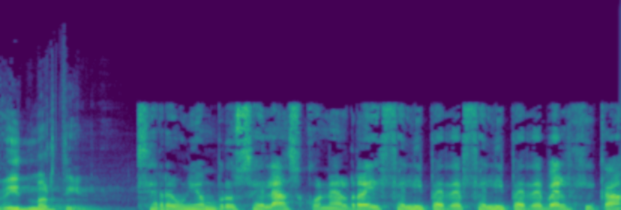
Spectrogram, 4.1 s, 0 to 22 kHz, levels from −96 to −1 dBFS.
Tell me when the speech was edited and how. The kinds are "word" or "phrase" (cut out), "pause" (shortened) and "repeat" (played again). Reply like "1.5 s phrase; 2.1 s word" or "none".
3.1 s repeat

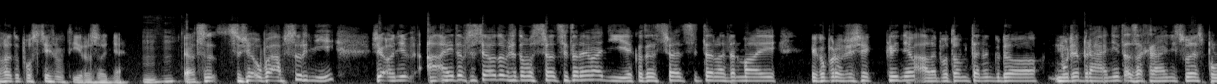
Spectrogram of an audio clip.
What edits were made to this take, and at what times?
1.3 s pause; 9.1 s word; 10.4 s pause

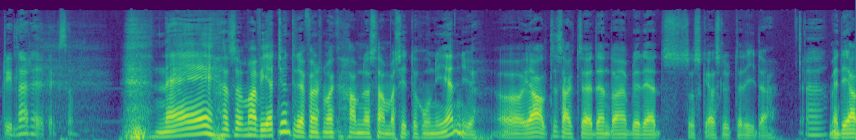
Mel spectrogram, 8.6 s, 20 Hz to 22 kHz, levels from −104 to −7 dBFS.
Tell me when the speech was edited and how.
none

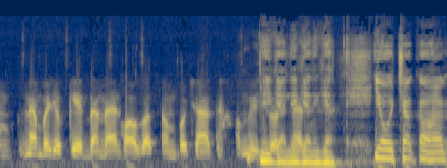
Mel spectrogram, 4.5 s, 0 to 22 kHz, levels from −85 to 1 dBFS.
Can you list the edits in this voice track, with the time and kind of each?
1.2 s word

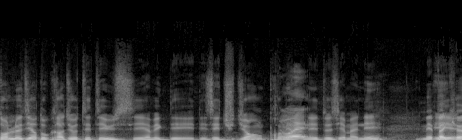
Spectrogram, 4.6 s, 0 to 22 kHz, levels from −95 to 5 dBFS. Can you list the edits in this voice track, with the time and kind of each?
none

